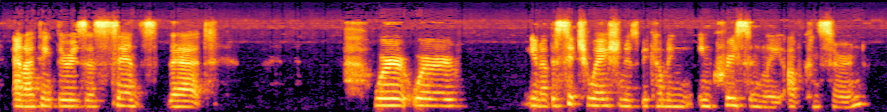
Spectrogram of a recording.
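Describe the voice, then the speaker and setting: Australian-accented female voice, pitched in the middle range. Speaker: historian. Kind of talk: panel discussion.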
